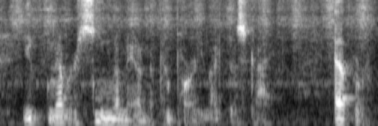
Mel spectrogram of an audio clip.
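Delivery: whispered speech. Praising how Eric parties, to listeners, whispering. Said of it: "I'm whispering".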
